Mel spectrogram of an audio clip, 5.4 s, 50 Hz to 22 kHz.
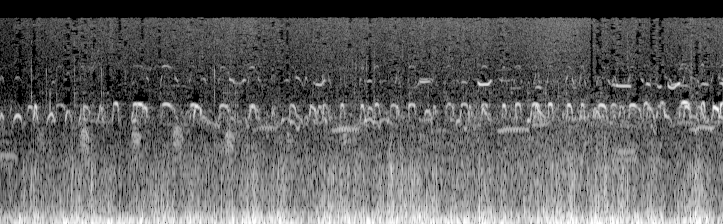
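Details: Golden plovers, European, calling at Norddorf on Amrum in the afternoon of 8 April 2022: a dense chorus of short, wavering whistles, many birds overlapping almost continuously, under heavy low wind noise.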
